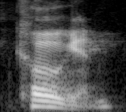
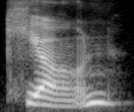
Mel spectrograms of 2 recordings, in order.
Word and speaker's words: Keoghan: I think it's Kogan. Kogan. Okay, all right. I've been saying Keoghan.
